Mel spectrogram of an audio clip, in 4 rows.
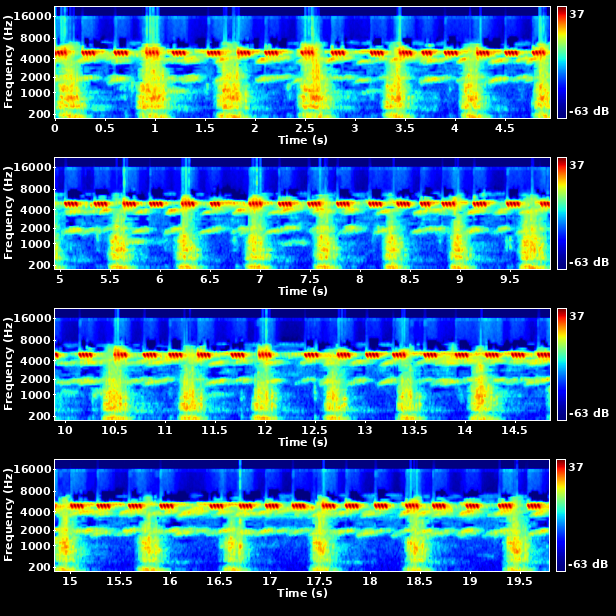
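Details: Lion at Nkorho on 3 March, one of eight roars heard within an hour. A long series of about twenty-five deep, pulsing grunts keeps a steady beat over a constant shrill cricket trill.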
